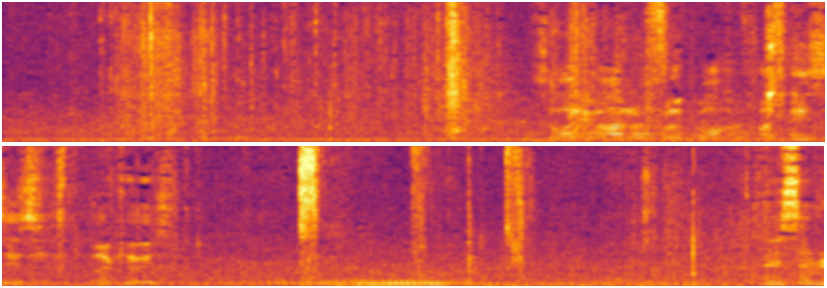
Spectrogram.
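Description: Tennis balls struck by racquets in a practice rally, a sharp pop every second or two, with people's voices talking faintly in between.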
